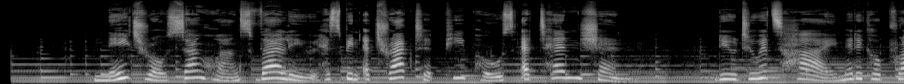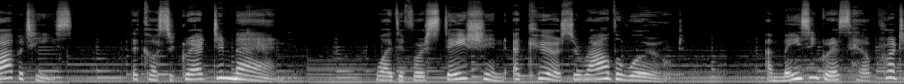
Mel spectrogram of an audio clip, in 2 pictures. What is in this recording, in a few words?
english corporate videos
